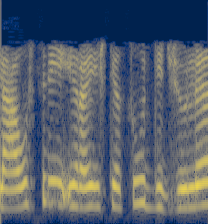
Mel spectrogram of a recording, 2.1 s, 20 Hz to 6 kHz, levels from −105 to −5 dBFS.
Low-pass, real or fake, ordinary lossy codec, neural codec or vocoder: 5.4 kHz; real; MP3, 24 kbps; none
